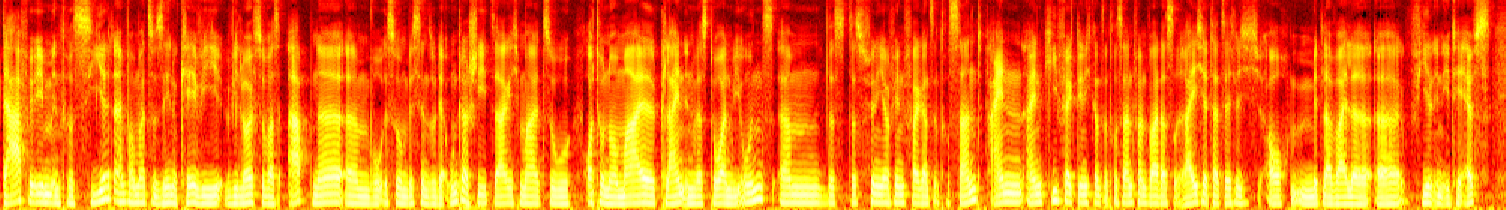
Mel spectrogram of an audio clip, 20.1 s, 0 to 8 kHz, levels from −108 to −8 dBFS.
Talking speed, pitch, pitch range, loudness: 175 wpm, 110 Hz, 105-115 Hz, -17 LUFS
